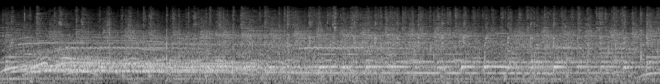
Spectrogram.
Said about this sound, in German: Das hier, das ist euer Applaus.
